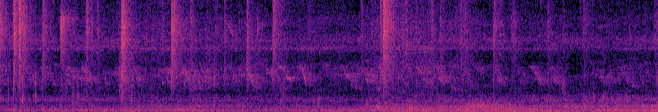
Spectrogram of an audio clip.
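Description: Faint small birds chirping in short falling notes, with scattered sharp clicks.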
